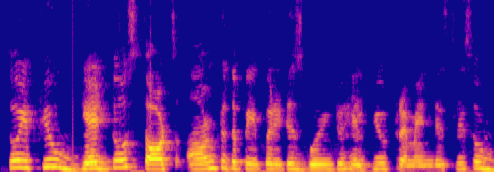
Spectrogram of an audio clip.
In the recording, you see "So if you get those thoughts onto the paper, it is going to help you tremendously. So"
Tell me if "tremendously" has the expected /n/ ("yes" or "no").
yes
